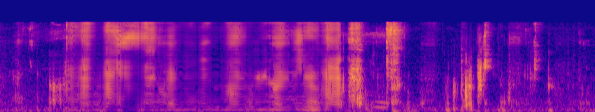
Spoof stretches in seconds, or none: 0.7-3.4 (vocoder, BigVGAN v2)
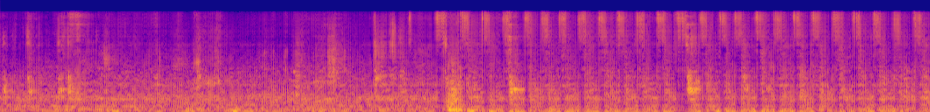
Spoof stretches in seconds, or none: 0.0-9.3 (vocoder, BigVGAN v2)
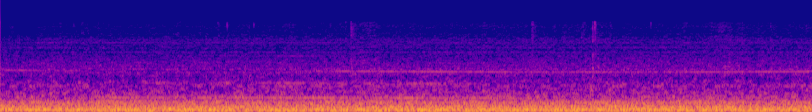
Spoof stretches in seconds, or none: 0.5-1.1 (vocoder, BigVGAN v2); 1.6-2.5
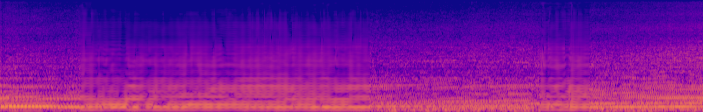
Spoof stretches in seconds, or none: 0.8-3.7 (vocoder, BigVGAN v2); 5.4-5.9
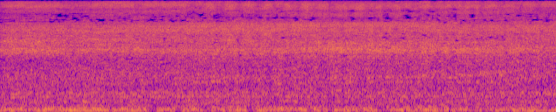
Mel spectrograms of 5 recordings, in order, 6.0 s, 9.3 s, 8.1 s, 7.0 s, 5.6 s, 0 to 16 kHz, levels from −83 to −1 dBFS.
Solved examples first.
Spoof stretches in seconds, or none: 3.4-4.3 (vocoder, BigVGAN v2)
